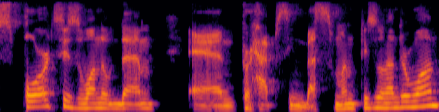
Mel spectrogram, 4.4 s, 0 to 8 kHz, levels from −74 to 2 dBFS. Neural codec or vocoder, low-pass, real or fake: none; 7.2 kHz; real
